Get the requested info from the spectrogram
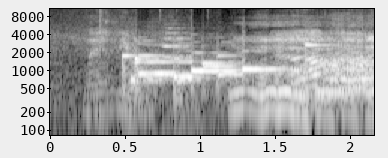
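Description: Grand piano played, starting suddenly about half a second in: a loud run of notes with several sounding at once, moving in steps like a melody over chords.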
